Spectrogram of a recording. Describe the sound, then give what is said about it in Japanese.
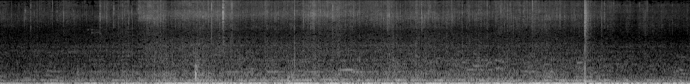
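Beef cuts including tongue, sirloin and round sizzle on a grill, a dense, continuous hiss broken by a few sharp pops, steady and fairly loud throughout. “さあ、お肉が焼けちゃいました。聞こえますか、この音？ うまそう。 さあ、今焼いてるのはタンと”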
